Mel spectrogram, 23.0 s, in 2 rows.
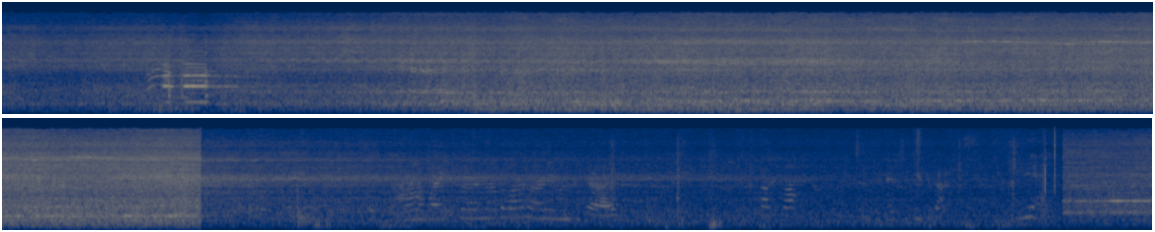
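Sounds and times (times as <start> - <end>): train passing: 0.0 - 23.0.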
